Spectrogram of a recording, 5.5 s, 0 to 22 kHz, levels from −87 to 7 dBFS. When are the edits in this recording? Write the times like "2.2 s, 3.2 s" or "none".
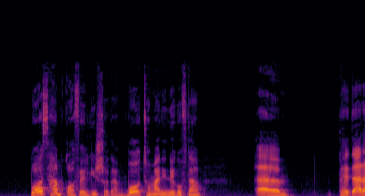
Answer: none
